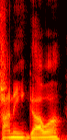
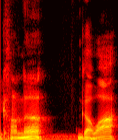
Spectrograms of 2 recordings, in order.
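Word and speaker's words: Kanagawa: Kanigawa. Should be Kana. Gawa.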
